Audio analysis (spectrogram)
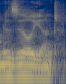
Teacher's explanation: It's again another place where we have two very fast syllables that almost just become one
